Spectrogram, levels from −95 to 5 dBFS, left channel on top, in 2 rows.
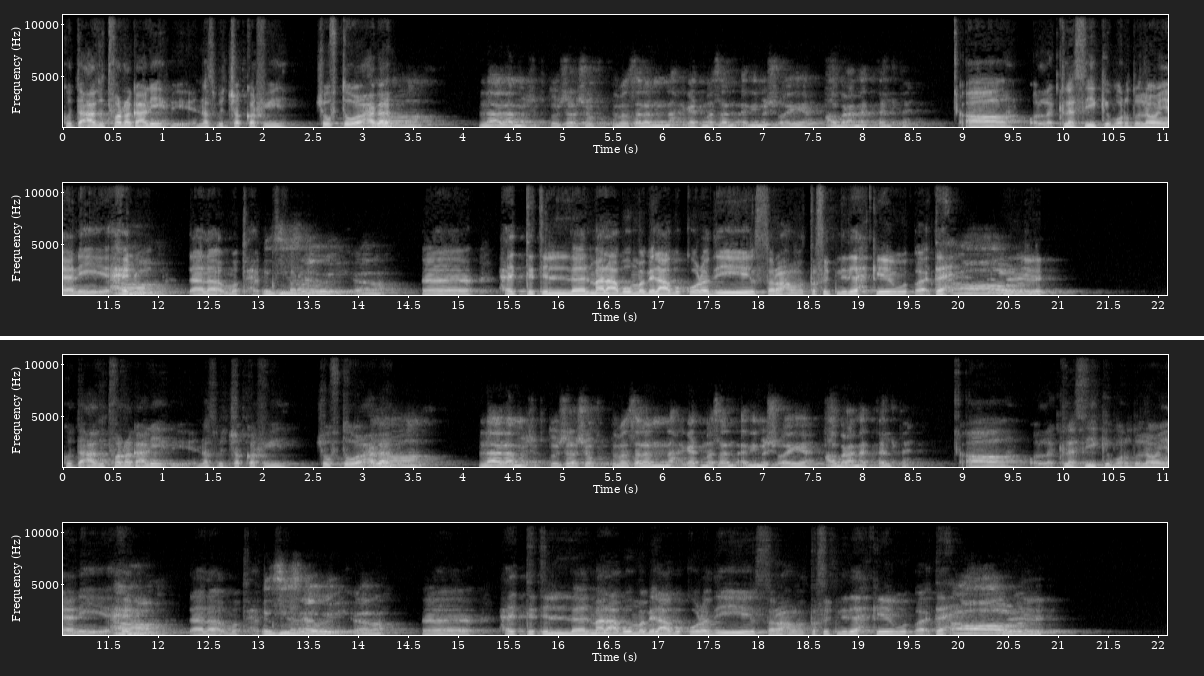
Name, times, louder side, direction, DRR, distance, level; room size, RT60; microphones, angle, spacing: voice 1, 0.0-2.2 2.5-3.3 9.0-12.1 12.3-13.0 13.3-13.5 14.6-15.1 15.4-20.0 20.4-20.8, left 4 dB, 70° left, 9 dB, 0.5 m, -22 dB
voice 2, 3.1-3.6 4.2-8.5 11.5-12.0 13.0-14.3 19.9-20.8, right 1 dB, 40° right, 4 dB, 1.0 m, -25 dB
19.5 x 19.0 x 3.7 m, 0.95 s
head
